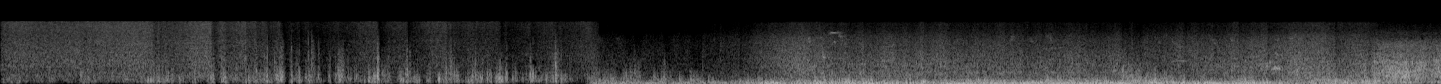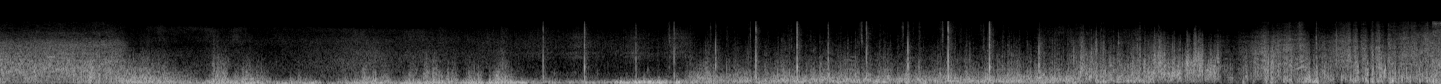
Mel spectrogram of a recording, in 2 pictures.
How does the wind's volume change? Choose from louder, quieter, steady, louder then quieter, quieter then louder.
louder.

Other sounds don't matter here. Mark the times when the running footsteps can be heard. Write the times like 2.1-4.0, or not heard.
19.8-25.9.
